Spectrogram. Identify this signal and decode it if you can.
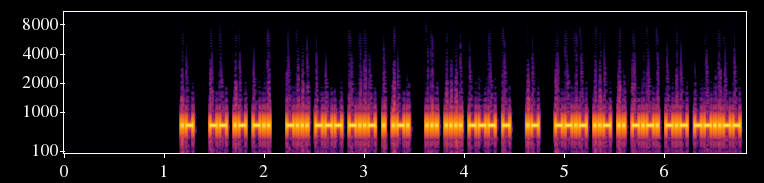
Morse code, heard as a keyed tone, about 52 wpm, 700 Hz. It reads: A MAD BOXER SHOT A QUICK,
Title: Pangram Challenge v2 - 50wpm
